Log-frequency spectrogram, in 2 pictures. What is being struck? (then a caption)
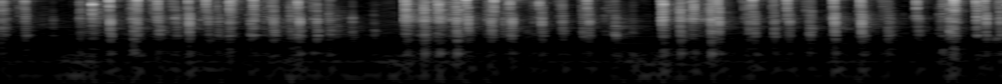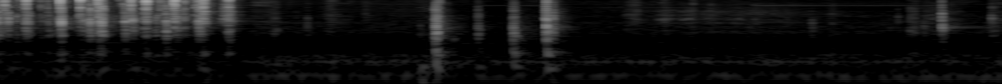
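Mechanical keyboard with round plastic keycaps. Fingertips type on the round plastic keycaps of a retro typewriter-style mechanical keyboard. Dense bursts of sharp, bright clicks run for about six seconds with a few short pauses. A handful of isolated keystrokes follow in near silence.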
